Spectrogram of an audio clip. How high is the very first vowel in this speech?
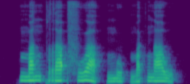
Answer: low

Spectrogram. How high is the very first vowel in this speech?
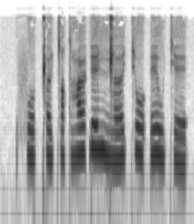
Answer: mid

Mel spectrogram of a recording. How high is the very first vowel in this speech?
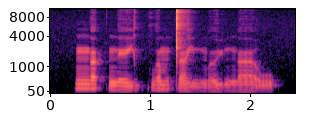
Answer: low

